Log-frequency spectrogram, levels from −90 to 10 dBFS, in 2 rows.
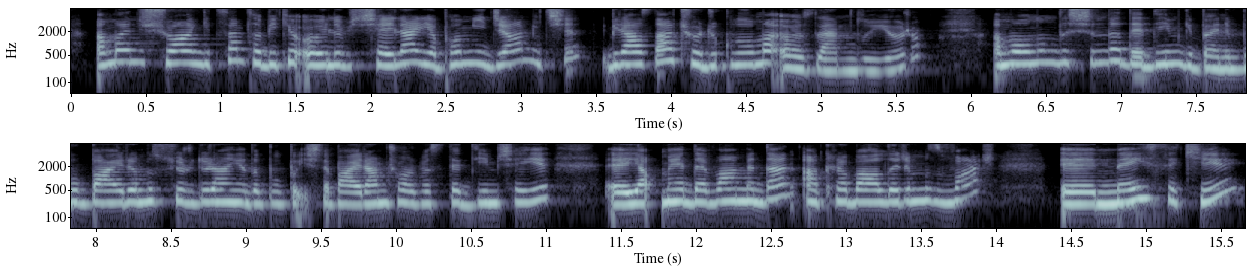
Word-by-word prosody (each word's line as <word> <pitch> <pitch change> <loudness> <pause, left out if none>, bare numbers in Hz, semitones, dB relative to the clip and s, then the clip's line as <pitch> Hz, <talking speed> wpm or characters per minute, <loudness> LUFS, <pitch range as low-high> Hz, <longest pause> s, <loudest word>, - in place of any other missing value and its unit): ama 310 +4 0
hani 340 -1 -4
şu 325 -1 -1
an 325 -2 +1
gitsem 325 +5 -4
tabii 300 -4 -1
ki 325 +2 -2
öyle 280 0 +2
bir - - -8
şeyler 280 +4 0
yapamayacağım 300 +3 -2
için 290 -9 -6 0.2
biraz 300 +2 +1
daha 365 - 0
çocukluğuma 290 +1 -1
özlem 205 -4 -2
duyuyorum 205 - -7 0.5
ama 305 +2 +3
onun 320 +1 -2
dışında 325 +1 -3
dediğim 300 +2 +1
gibi 240 -3 -2
hani 220 0 0
bu 245 -2 -1
bayramı 245 +1 +1
sürdüren 255 -1 0
ya 245 -2 +1
da 235 -1 -4
bu 230 0 -7
bu - - -4
işte - - -5
bayram 225 +1 +2
çorbası 230 -1 -4
dediğim 235 0 -1
şeyi, 255 +5 -2 0.4
eee, 220 - +5
yapmaya 240 +3 +5
devam 265 +2 +2
eden 300 +8 +1
akrabalarımız 255 0 +1
var, 335 +10 -6 0.4
eee, 225 0 +5
neyse 265 +5 +4
ki 260 +8 0
265 Hz, 170 wpm, -24 LUFS, 235-300 Hz, 0.5 s, eee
